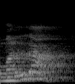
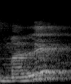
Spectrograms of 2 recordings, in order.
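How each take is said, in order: First: "malá" stressed on the final á, pitched higher. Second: "malé" stressed on the final é. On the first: Preacher offering the congregation the other reading, final-A stress on "malá". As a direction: lift "malá" on its last vowel A. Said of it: "acento en la A". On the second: Preacher teaching the congregation an original word, final-E stress on "malé". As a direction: say "malé", landing on the last vowel E. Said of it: "con acento en la E". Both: Shown as a demonstration.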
